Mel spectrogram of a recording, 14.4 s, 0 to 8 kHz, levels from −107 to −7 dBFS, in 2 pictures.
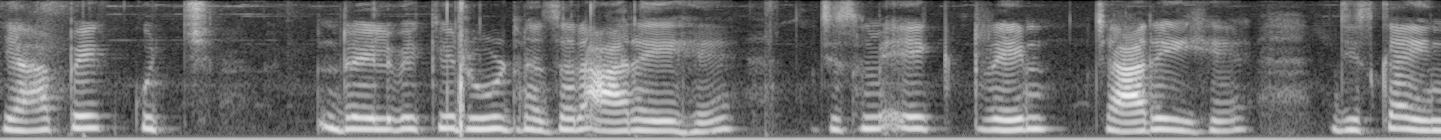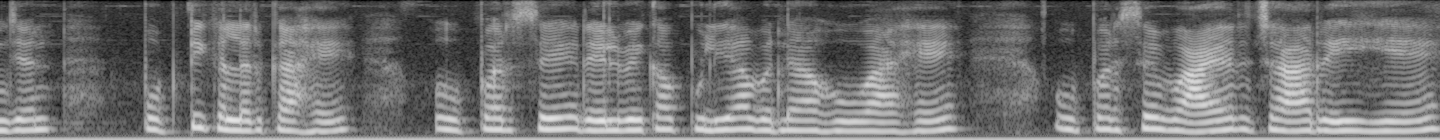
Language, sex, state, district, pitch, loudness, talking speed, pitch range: Hindi, female, Chhattisgarh, Bilaspur, 230 Hz, -26 LUFS, 150 wpm, 210-240 Hz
